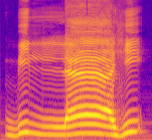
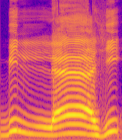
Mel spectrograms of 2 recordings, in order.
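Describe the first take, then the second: The two takes are said the same way.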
